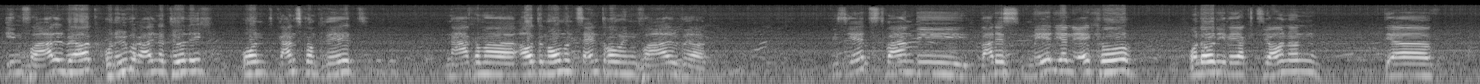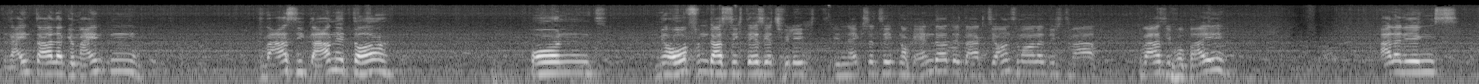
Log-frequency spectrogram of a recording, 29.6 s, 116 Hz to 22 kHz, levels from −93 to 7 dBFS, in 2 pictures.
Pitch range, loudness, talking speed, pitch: 215-245 Hz, -17 LUFS, 105 wpm, 230 Hz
